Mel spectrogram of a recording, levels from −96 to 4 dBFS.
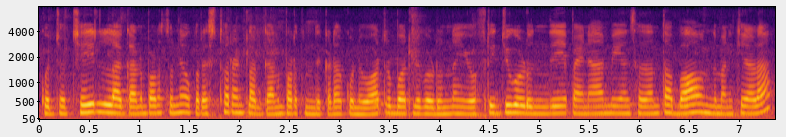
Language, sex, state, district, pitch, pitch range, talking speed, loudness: Telugu, female, Andhra Pradesh, Sri Satya Sai, 185 Hz, 180-195 Hz, 165 wpm, -16 LUFS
